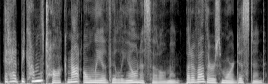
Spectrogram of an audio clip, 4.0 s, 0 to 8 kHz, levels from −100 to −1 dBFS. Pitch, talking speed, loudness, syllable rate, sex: 190 Hz, 240 wpm, -16 LUFS, 6.3 syllables/s, female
